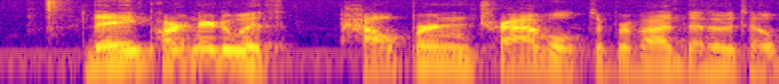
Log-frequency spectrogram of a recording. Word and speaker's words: Halpern: You say like Halpert Travel is like Jim from the office. What do you want me to do? Spell it for you. H A L P E R N. Halpern.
